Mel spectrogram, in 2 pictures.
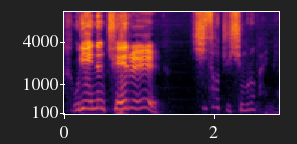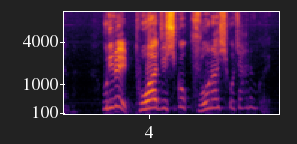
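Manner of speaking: normal talking voice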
